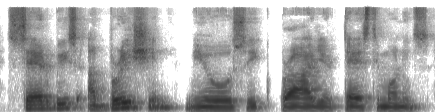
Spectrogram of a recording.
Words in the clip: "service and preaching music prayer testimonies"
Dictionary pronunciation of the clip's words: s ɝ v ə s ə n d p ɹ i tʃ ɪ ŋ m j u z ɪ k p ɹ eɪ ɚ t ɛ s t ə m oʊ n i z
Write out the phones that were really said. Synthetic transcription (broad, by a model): s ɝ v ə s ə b ɹ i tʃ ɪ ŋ m j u s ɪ k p ɹ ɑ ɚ t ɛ s t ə m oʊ n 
